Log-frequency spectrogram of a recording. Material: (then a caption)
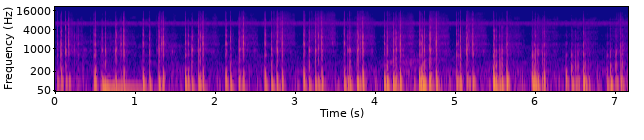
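Paper. A flat, hollow white paper or light card envelope is held in both hands and tapped with fingertips and nails in quick, irregular bursts. Each tap gives a short, dull, low thump with a faint papery click and almost no ring, some taps landing in tight clusters.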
